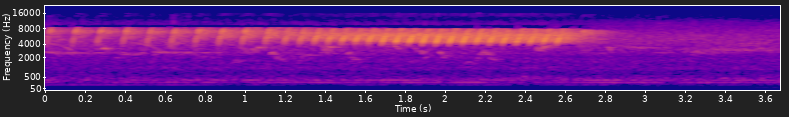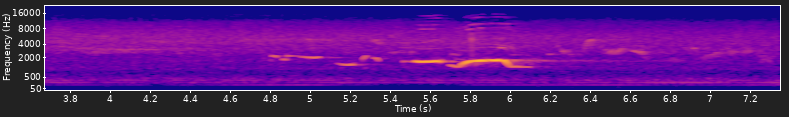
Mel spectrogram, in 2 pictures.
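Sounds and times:
Eurasian golden oriole Oriolus oriolus whistling a fluted phrase: 0:05.0 - 0:06.2.

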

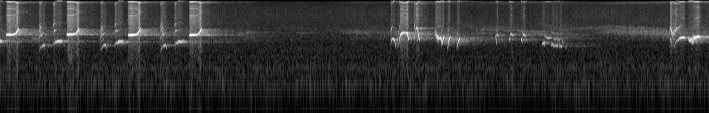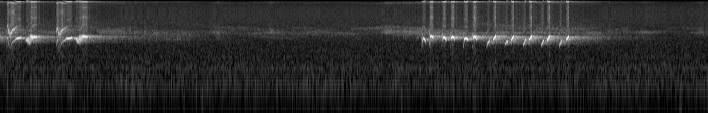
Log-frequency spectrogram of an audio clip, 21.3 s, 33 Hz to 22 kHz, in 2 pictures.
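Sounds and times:
song thrush singing: 0:00.0 - 0:21.2.

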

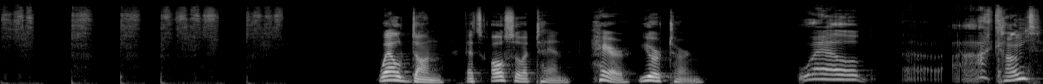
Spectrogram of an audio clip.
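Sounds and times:
pencil scratching and scribbling across paper: 0:00.0 - 0:03.0
speech: 0:03.8 - 0:07.1, 0:08.0 - 0:10.4.

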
